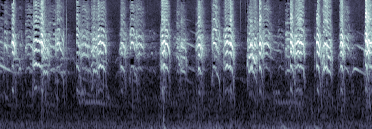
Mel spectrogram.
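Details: Black terns in the Matsalu reed beds give sharp, harsh, high kik and kyeh notes in quick, irregular bursts, with several birds apparently calling over one another.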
